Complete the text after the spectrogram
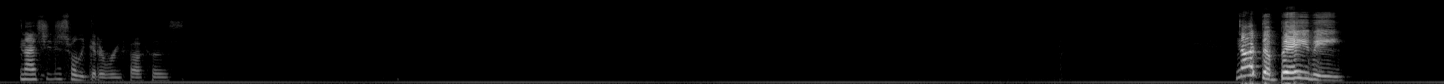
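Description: A young woman speaks briefly and calmly, close into a microphone.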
